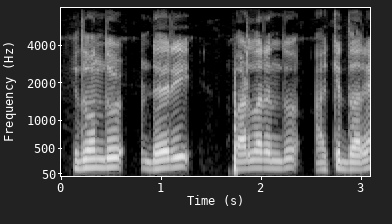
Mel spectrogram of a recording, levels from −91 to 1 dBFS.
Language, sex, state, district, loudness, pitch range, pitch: Kannada, male, Karnataka, Koppal, -16 LUFS, 135-155 Hz, 145 Hz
